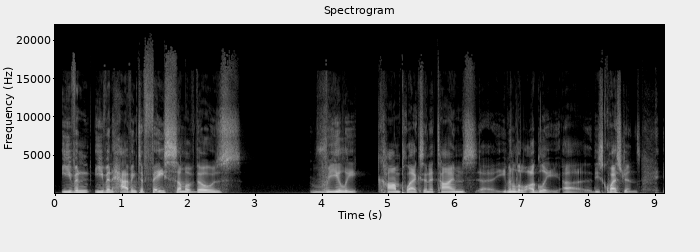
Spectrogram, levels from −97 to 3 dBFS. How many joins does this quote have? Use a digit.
0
